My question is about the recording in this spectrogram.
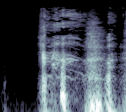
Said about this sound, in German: ich dachte, ich muss niesen.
